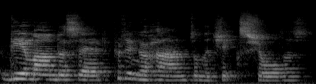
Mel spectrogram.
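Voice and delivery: ordinary delivery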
